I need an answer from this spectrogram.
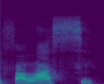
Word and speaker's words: falasse: No exemplo seguinte, tem aí: se eu falasse a verdade, você acreditaria. Então, o tempo desse verbo é o passado, a sílaba tônica é o lá e a pronúncia é diferente. Fala-se e falasse.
